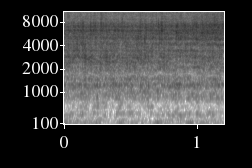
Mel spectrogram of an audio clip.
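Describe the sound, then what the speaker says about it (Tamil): Water pours steadily into a pot of sambar, a continuous close gushing splash for about a second. "இன்னும் ஒரு டம்ளர் தண்ணி விட்டு"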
